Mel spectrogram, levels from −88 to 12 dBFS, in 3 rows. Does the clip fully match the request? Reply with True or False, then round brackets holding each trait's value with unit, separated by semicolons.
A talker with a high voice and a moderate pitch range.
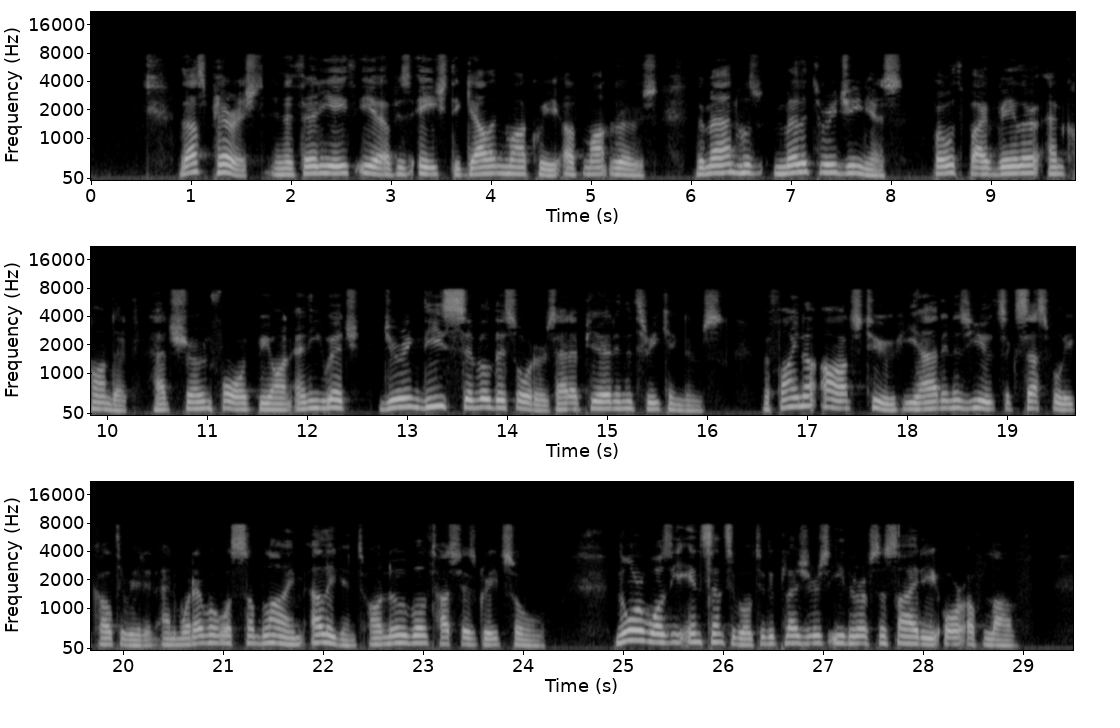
False (160 Hz; 3.5 semitones)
